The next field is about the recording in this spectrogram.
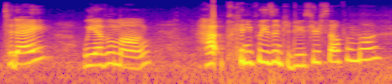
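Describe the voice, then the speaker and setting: A young woman with a fairly high voice hosts a student television talk show. She speaks in an interviewer's conversational style, with some music in the recording. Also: normal speed. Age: young adult.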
